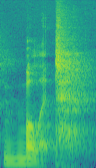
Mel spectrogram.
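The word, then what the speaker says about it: Bulleit: google how you pronounce bullet is going to come up with an interview with tom telling people it's pronounced just like the ammunition bullet and i guess some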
